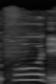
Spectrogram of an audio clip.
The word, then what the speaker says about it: Putin: So this is in 2016 Vladimir Putin pulled Steven say it right. – Right. Putin. He pulled Steven Seagal aside and said, "You're now a Russian citizen.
